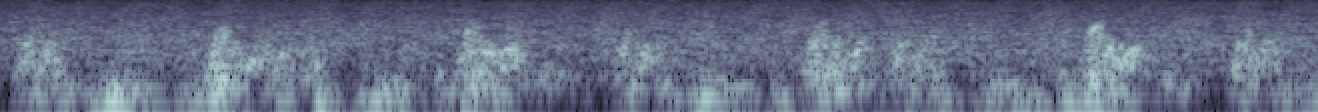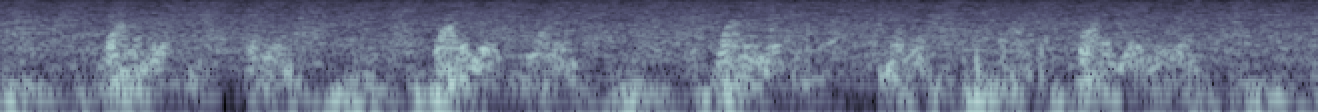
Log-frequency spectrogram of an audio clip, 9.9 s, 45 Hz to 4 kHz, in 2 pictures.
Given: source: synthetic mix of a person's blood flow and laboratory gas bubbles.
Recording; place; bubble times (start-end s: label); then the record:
Doppler ultrasound of blood flow; precordium
7.90-8.12 s: bubbles
8.15-8.65 s: bubbles
8.68-8.93 s: bubbles
From the record:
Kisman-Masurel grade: 212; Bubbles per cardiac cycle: several, 3 to 8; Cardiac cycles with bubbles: 1 to 10%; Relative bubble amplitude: moderate (0.250 to 0.450); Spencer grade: 1 (occasional bubble signal discernible with the cardiac motion signal, with majority of cardiac periods free of bubbles); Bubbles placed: only in the low amplitude regions of the cardiac cycle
